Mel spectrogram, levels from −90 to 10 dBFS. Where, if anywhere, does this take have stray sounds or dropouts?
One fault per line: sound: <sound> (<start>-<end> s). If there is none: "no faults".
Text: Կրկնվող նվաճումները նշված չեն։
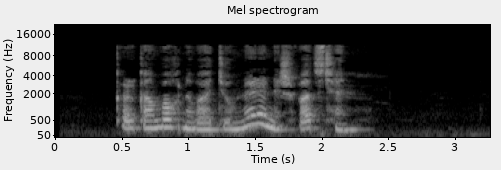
no faults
